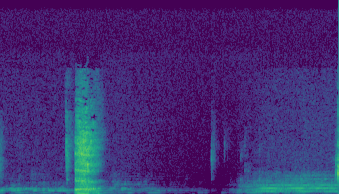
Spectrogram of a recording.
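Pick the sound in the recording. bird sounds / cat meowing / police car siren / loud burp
loud burp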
